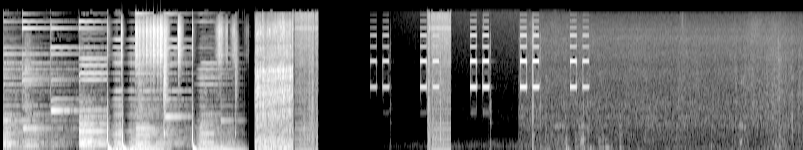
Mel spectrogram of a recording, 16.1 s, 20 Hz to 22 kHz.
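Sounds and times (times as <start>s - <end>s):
music: 0.1s - 5.0s
electronic alarm beeping: 8.4s - 9.8s, 10.4s - 10.8s, 11.4s - 11.8s.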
